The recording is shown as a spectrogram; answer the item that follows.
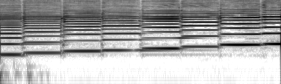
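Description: Fiddle playing an ascending one-octave D major scale, one bowed note about every half second, starting on the open D string and rising to the D an octave above, which is held longer.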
